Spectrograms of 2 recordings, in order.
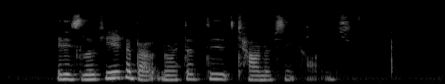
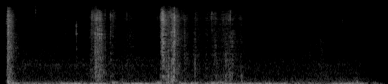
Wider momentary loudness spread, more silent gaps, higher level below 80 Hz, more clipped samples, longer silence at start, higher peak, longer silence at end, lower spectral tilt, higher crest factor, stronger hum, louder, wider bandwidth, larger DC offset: second, 22 LU vs 26 LU; neither; second, -88 dBFS vs -46 dBFS; neither; first, 0.55 s vs 0.05 s; second, -18 dBFS vs -10 dBFS; first, 0.95 s vs 0.1 s; first, -3 dB/octave vs -1 dB/octave; second, 18 dB vs 28 dB; neither; about the same, -35 LUFS vs -35 LUFS; second, 11 kHz vs 16 kHz; neither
